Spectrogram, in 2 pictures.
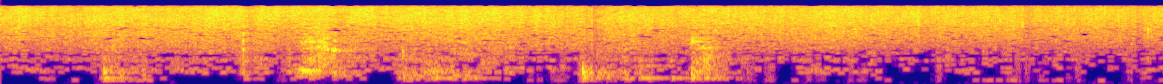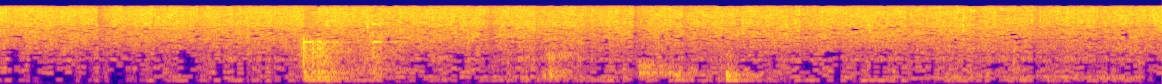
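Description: Sliced shallots and crushed garlic sizzling in hot oil in an aluminium pressure cooker, a steady hiss, with a few scrapes of a metal slotted spoon stirring them.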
